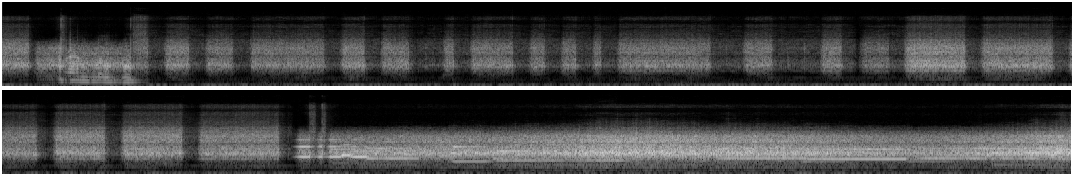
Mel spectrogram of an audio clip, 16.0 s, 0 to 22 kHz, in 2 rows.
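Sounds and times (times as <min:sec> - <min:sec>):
radio static: 0:00.0 - 0:16.0.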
